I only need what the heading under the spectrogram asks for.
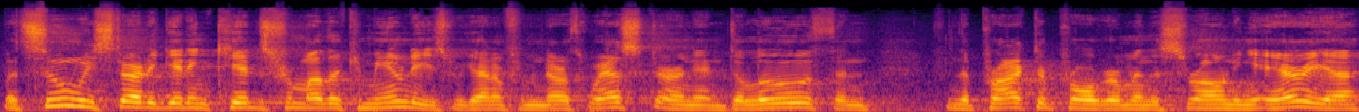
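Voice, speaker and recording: Talking at a very fast pace, a man with an American accent uses a fairly high pitch and ordinary pitch variation. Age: 70s. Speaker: wrestling coach. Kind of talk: acceptance speech. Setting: stage with audience. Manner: halting, many fillers.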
